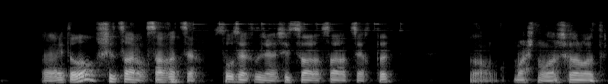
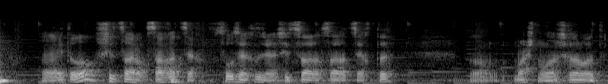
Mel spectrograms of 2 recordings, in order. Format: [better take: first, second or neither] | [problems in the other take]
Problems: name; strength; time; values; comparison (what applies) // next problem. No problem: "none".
second | noise reduction (neural mask model DeepFilterNet 3)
